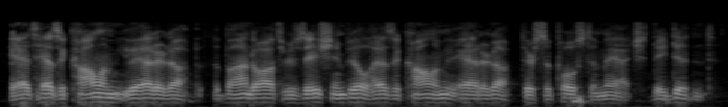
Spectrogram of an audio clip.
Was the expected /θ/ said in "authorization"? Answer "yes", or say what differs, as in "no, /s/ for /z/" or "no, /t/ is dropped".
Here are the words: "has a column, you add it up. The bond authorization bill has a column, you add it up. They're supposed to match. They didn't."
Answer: yes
